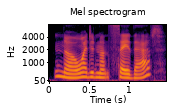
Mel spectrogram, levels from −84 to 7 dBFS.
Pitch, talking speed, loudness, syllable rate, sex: 230 Hz, 245 wpm, -16 LUFS, 4.6 syllables/s, female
